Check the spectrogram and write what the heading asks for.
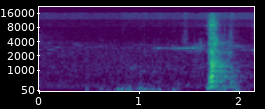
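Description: A short pause in a man's talk, holding only faint low sounds, before his voice starts again near the end.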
